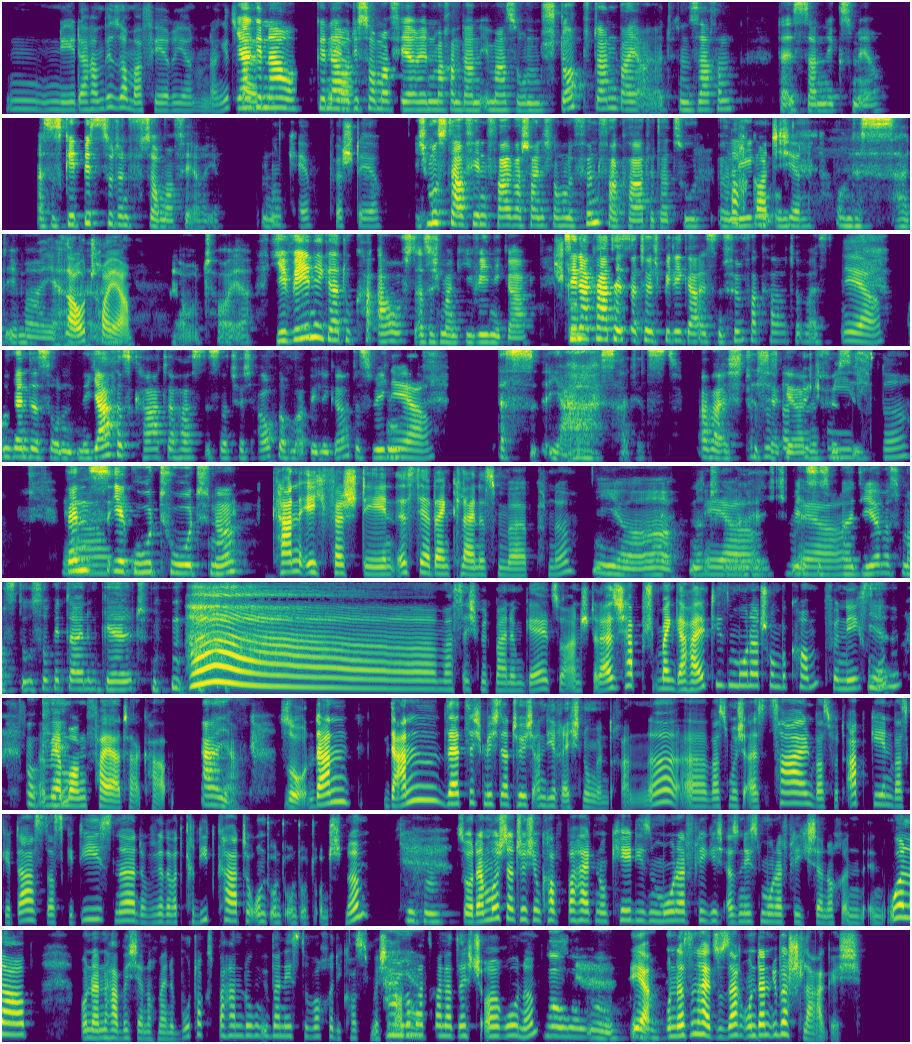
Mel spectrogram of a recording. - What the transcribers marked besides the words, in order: other background noise; put-on voice: "ja"; other noise; drawn out: "Ha"; put-on voice: "Ha"; chuckle; unintelligible speech
- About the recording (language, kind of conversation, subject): German, unstructured, Wie gehst du im Alltag mit deinem Geld um?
